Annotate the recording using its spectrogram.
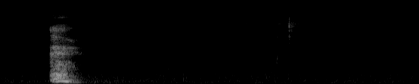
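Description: A man clears his throat once, briefly, about half a second in. A faint click follows near three seconds in.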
